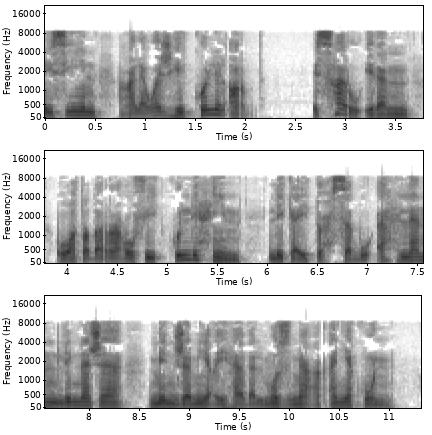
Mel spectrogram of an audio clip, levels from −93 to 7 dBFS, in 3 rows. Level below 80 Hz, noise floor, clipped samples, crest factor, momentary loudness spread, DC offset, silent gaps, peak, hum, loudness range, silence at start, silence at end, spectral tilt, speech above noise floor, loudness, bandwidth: -44 dBFS; -66 dBFS; under 0.1%; 18 dB; 8 LU; under 0.1%; none; -2 dBFS; none; 2 LU; 0 s; 0.3 s; -4 dB/octave; 47 dB; -18 LUFS; 9 kHz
